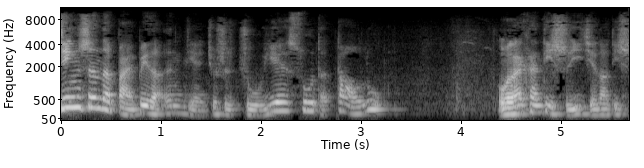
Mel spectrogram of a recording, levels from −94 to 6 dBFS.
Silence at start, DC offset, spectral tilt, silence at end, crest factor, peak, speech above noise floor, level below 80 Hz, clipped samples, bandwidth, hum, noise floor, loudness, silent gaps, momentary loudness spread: 0 s; under 0.1%; -5 dB/octave; 0 s; 20 dB; -2 dBFS; 37 dB; -72 dBFS; under 0.1%; 9.8 kHz; none; -59 dBFS; -22 LUFS; none; 15 LU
